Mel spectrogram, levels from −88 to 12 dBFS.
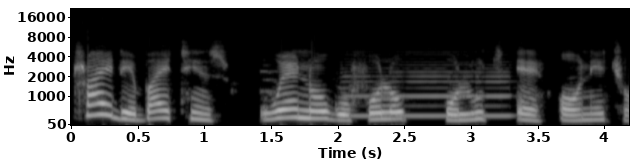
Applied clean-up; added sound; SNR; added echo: neural mask model RNNoise.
